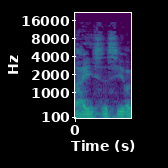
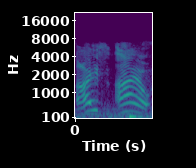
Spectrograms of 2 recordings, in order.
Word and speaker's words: Ice Isle: It's pronounced Ice Isle. I-S-L-E is pronounced Isle. Look. I-S-E is ice. Put it together. It's Ice Isle.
